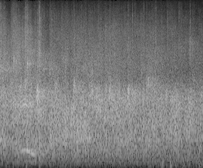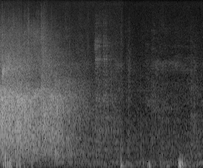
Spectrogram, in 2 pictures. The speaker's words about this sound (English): I'm going to have him come up and speak to us really quickly about his organization and the work that he's doing. Could we give him a round of applause?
